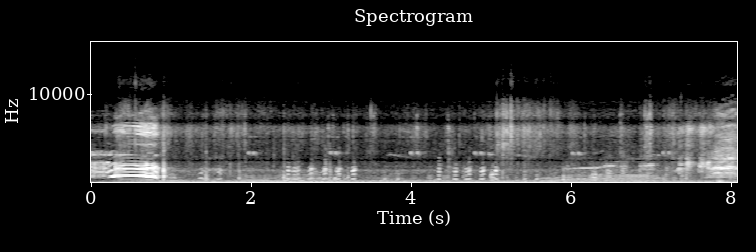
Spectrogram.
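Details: Chickens at feeding time in a coop, giving soft repeated clucks and murmurs over steady low hum, with a louder squawk at the start and end.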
